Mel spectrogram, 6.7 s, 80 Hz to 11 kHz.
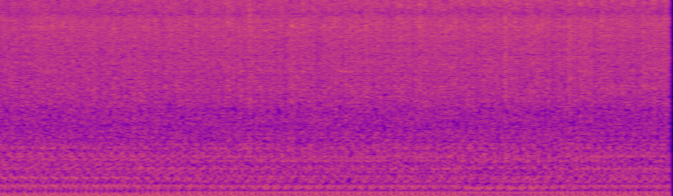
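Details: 1967 Chevelle V8, first start since 1977 on original wiring after a bad ignition switch connection was cleaned: deep, even idle with a steady lope, no knocks, ticks or misses; healthy running.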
